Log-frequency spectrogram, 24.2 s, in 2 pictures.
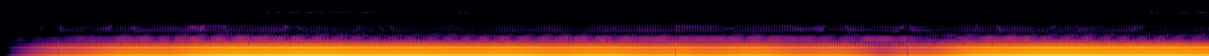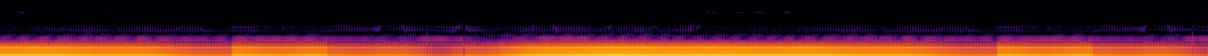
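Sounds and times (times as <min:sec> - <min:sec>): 
sci-fi ambience: 0:00.0 - 0:24.1.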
